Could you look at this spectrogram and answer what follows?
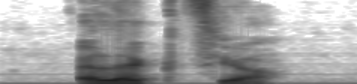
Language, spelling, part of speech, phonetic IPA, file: Polish, elekcja, noun, [ɛˈlɛkt͡sʲja], Pl-elekcja.ogg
